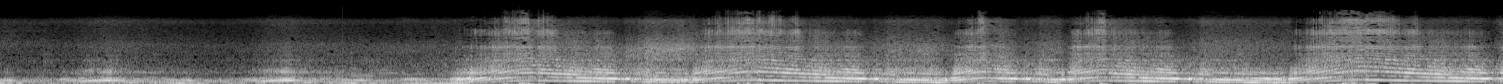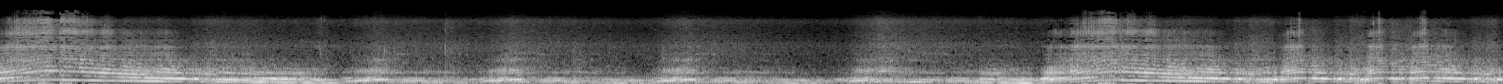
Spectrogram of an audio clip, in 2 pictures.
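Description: Mazda 3's four-cylinder engine revved in repeated blips through a stainless steel cat-back valvetronic exhaust with dual tailpipes. The pitch climbs and falls every second or so. The revs are quieter at first with the exhaust valves closed, then louder from about four seconds in with the valves open.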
